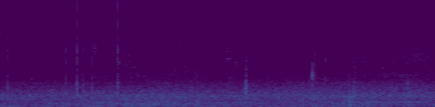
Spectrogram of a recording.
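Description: Steady outdoor background noise with a faint low hum and a few faint ticks.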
